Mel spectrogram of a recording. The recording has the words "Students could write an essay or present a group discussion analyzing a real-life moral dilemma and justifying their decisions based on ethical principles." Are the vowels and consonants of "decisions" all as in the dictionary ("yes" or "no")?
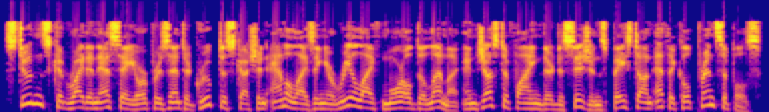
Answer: yes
